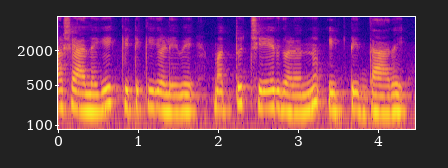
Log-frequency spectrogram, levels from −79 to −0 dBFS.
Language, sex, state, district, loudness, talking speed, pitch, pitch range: Kannada, female, Karnataka, Bangalore, -13 LUFS, 65 wpm, 185 Hz, 170-205 Hz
